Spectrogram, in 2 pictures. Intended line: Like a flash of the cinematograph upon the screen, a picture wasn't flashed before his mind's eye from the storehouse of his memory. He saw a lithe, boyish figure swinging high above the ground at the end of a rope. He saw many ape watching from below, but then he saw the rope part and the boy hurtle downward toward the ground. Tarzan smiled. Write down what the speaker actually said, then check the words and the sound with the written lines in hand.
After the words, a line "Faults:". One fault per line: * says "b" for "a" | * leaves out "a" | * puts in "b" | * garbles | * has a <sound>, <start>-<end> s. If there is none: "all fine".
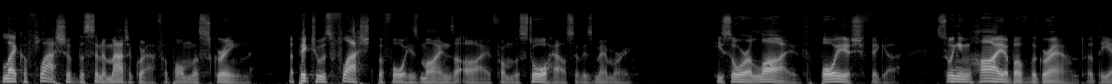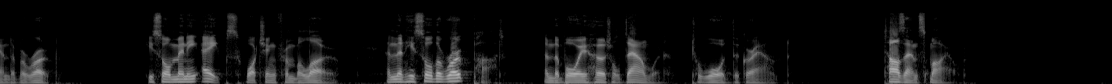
Like a flash of the cinematograph upon the screen, a picture was flashed before his mind's eye from the storehouse of his memory. He saw a lithe, boyish figure swinging high above the ground at the end of a rope. He saw many apes watching from below, and then he saw the rope part and the boy hurtle downward toward the ground. Tarzan smiled.
Faults:
* says "was" for "wasn't"
* says "apes" for "ape"
* says "and" for "but"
